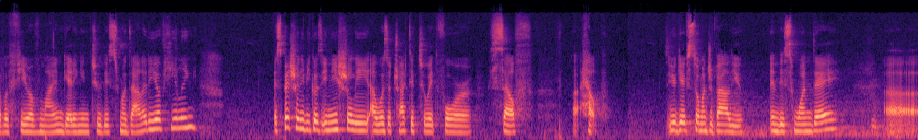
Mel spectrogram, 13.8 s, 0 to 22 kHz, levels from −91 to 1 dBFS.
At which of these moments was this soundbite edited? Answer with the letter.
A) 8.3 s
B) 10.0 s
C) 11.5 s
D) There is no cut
B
